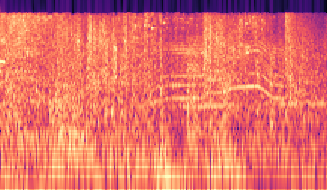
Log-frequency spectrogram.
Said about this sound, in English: Three cars are involved in this terrifying depiction. We don't find out how many are killed in the crash, but its gruesome nature leaves enough for the imagination.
